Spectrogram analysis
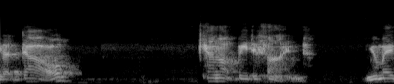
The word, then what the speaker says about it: Tao: We should have spelled it D-O-W, you see, but it's T-A-O.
